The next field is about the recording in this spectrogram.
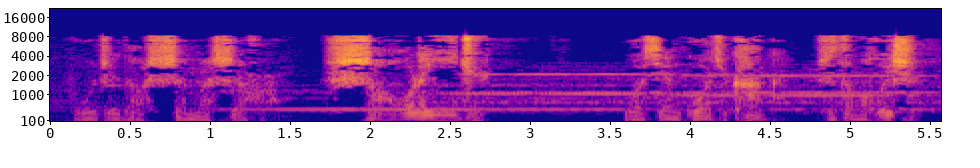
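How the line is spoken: Worried, low voice. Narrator (Chinese): 我担心阿香听到害怕，就低声对山瑞阳说

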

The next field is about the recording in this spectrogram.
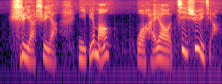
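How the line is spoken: Forced smile. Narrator (Chinese): 但他仍然勉强地笑了笑，说

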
